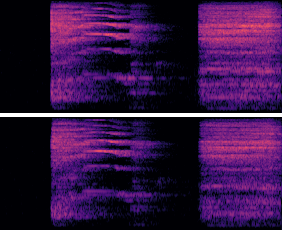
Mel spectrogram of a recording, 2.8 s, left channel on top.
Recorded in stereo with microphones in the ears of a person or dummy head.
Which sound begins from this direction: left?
A squeak, at 0.5 s.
